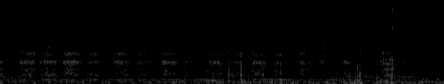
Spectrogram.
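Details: Dobermann named Jeff, a pet dog, out enjoying the last sunshine at summer's end as it turns colder, happily wet: quick rhythmic panting breaths, roughly five per second, steady for the whole stretch over a low background rumble.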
